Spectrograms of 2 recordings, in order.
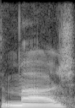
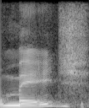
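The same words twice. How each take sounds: First: The surname has a French pronunciation. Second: The surname has an American English pronunciation. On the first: "in French it's Mage" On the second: "in America"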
